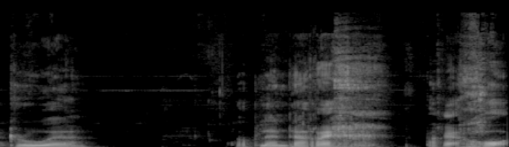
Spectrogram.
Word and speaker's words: droit: Perancisnya droit, tulisnya droit, bacanya droit.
